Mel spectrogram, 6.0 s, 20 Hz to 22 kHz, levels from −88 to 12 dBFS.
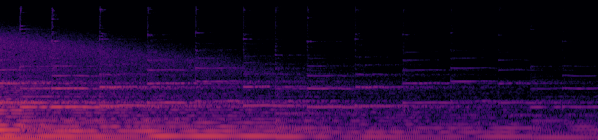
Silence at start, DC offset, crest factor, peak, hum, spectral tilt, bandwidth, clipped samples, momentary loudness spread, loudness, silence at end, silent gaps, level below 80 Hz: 0 s; under 0.1%; 18 dB; -24 dBFS; none; -5.5 dB/octave; 18.5 kHz; under 0.1%; 15 LU; -43 LUFS; 0 s; none; -52 dBFS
